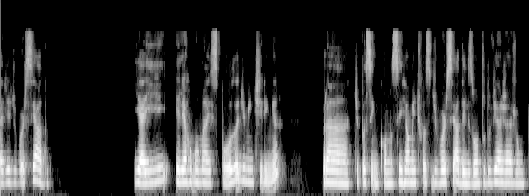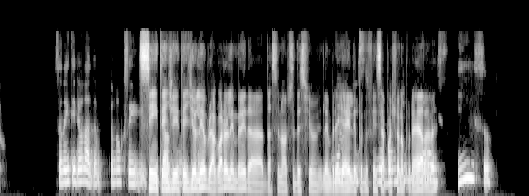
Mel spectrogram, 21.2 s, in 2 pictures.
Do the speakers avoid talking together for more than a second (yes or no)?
no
